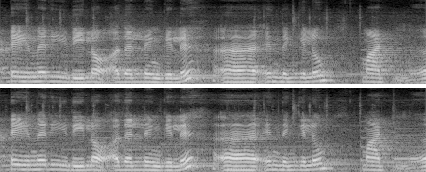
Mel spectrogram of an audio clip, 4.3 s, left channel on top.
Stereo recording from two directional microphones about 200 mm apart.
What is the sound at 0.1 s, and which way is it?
Speech, 5° right (ahead or behind).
